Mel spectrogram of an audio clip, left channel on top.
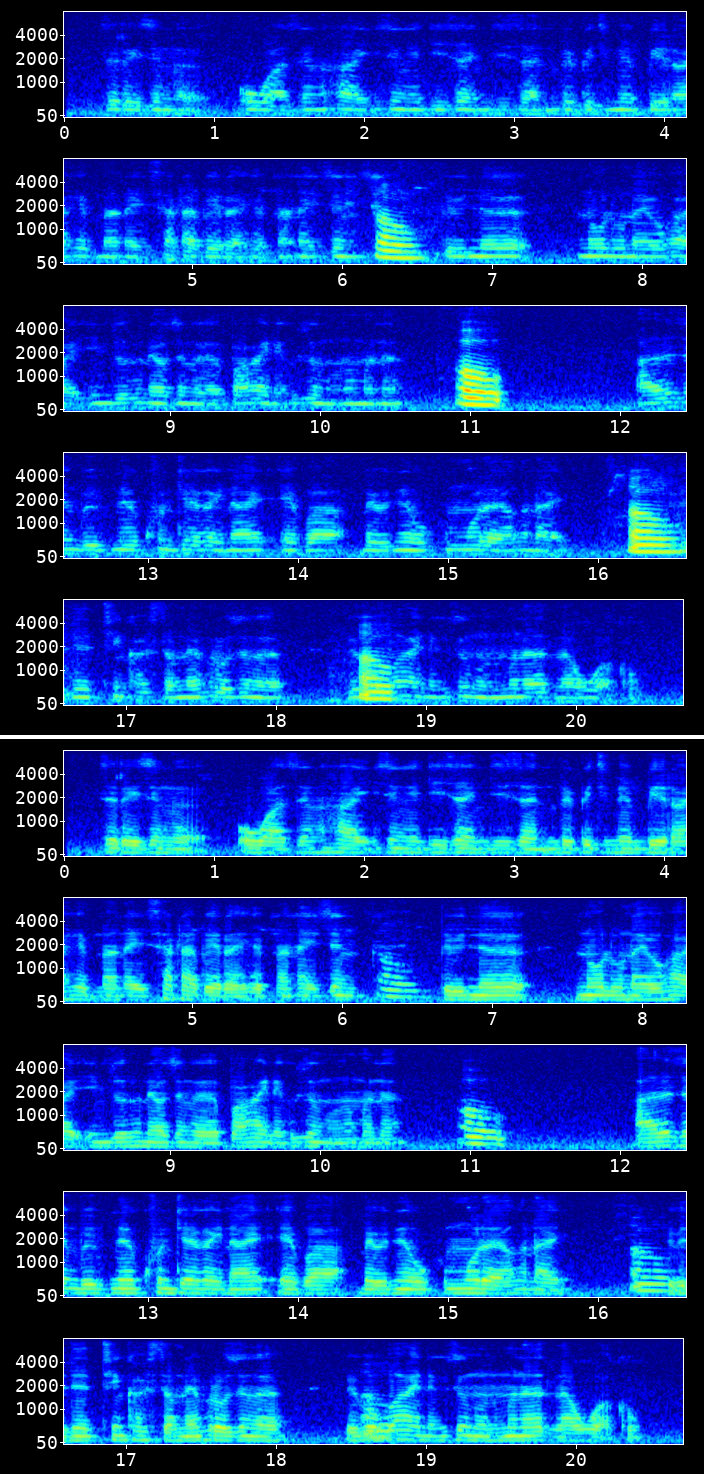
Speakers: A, on the right (about 60°); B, on the left (about 85°).
A: जेरै जोङो औवाजोंहाय जोङो दिडिजाइन डिजाइन बे दिनो बेरा हेबनानै साथा बेरा हेबनानै जों
B: औ
A: बिदिनो न' लुनायावहाय इन्जुर होनायाव जोङो बाहायनायखौ जों नुनो मोनो।
B: औ
A: आरो जों बेबायदिनो खुन्थिया गायनाय एबा बेबायदिनो उखुम मुरा होनाय
B: औ
A: बेबायदिनो थिंखा सिथाबनायफोराव जोङो बेखौ
B: औ
A: बाहायनायखौ जों नुनो मोनो आरो ना औवाखौ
